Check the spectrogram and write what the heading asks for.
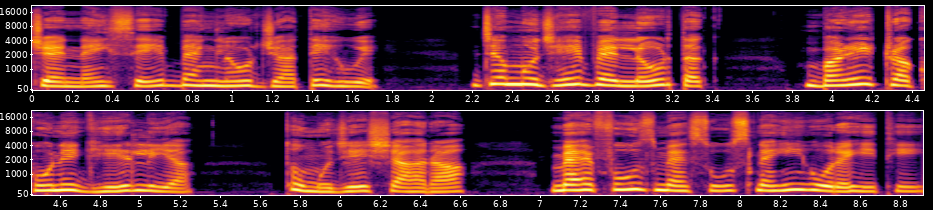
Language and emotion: Urdu, fearful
